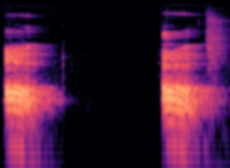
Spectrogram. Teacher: अभी आप प्रोनाउंस करिए आ, आ। जब आप आ प्रोड्यूस करते हो तो हवा सीधी लंग से एटमॉस्फेयर में चली जाती है, कहीं पे भी कोई रुकावट नहीं है। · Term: वाउल्स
